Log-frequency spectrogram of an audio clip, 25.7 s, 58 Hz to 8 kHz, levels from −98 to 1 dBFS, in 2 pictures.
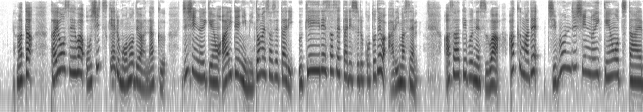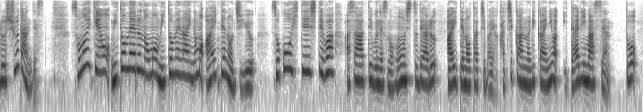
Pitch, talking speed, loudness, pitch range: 250 Hz, 330 characters per minute, -25 LUFS, 210-320 Hz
